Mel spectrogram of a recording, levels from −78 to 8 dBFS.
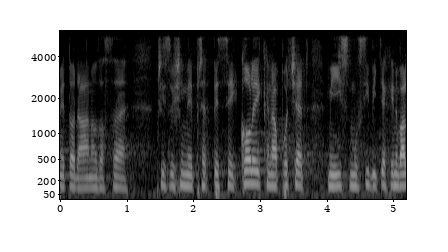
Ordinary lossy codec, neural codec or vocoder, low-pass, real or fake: AAC, 32 kbps; none; 5.4 kHz; real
